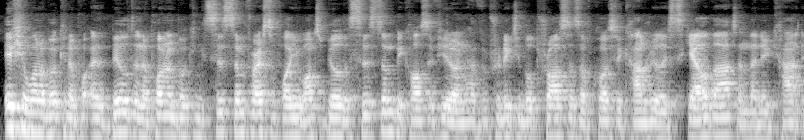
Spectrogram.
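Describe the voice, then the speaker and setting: Deep-voiced man, a bit out of breath. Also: reverberant. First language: German. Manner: rambling, lots of "like" and self-corrections. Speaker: agency coach. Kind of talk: casual talking-head advice video.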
